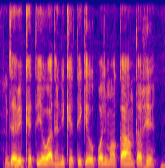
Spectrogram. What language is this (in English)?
Chhattisgarhi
